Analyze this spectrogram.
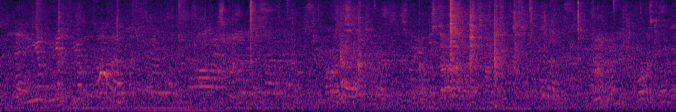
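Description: Men talk in the distance, heard across an open stadium.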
